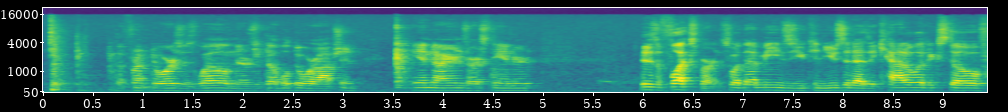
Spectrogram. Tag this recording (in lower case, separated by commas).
speech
